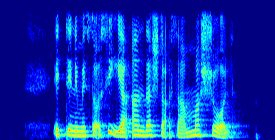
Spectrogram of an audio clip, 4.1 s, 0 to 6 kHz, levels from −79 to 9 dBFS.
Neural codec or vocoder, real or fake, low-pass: none; real; 5.4 kHz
